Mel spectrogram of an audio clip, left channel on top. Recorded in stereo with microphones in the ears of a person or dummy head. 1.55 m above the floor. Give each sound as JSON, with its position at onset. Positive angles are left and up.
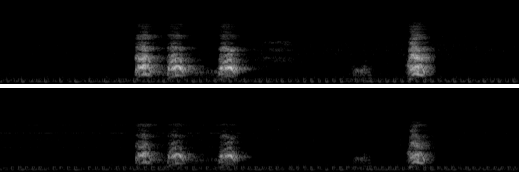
{"t": 1.4, "sound": "a dog barking", "side_deg": 55}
